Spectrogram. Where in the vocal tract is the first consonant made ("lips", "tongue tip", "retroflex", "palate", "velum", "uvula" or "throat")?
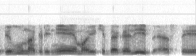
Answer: lips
